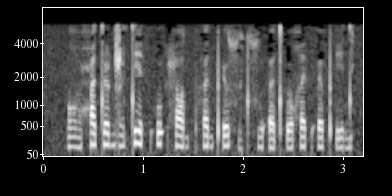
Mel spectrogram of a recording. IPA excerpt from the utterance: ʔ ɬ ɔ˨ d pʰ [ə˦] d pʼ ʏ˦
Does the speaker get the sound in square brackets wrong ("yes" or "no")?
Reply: no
